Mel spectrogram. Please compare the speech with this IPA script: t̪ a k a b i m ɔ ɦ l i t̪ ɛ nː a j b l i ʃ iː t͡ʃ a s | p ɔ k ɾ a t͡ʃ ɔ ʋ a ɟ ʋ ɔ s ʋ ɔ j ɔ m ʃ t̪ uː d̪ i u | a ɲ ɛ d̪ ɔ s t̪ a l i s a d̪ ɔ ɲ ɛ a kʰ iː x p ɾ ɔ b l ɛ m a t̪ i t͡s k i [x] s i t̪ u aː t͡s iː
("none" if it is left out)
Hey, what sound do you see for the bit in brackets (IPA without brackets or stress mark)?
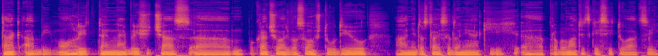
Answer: x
